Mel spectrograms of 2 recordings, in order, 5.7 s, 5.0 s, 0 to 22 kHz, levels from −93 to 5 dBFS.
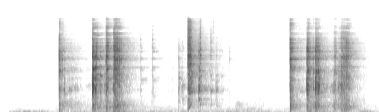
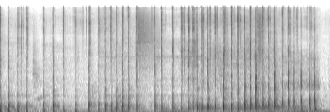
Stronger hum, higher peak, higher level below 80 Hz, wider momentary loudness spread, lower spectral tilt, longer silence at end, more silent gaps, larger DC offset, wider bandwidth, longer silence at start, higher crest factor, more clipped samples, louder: neither; second, -10 dBFS vs -2 dBFS; second, -66 dBFS vs -44 dBFS; first, 15 LU vs 12 LU; second, -0.5 dB/octave vs -3.5 dB/octave; first, 0.4 s vs 0.05 s; neither; neither; second, 11.5 kHz vs 17 kHz; first, 0.9 s vs 0 s; about the same, 26 dB vs 28 dB; neither; about the same, -31 LUFS vs -30 LUFS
